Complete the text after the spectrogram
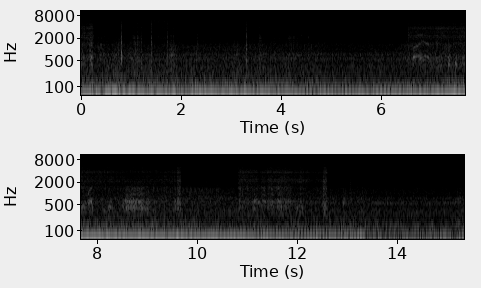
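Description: Tyres rumble over a rough, bumpy road.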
